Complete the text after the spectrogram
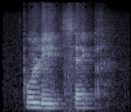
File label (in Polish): "pulycek", kurpie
